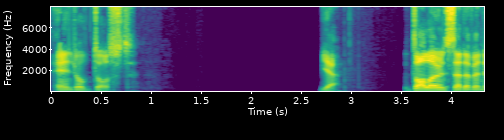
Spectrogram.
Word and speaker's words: Angel Du$t: should dare point out like dust is spelled d-u and the S is a dollar sign and T so it's angel dust yeah dollar instead of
